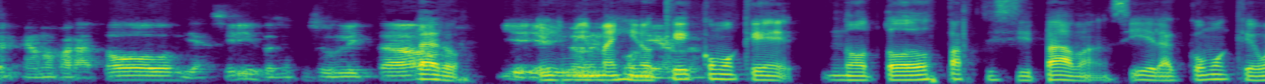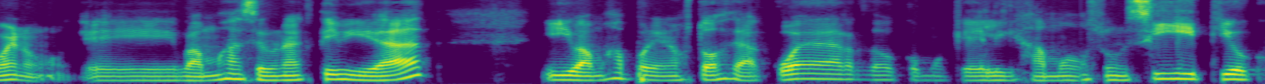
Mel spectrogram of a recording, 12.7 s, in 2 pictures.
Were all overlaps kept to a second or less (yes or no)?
no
